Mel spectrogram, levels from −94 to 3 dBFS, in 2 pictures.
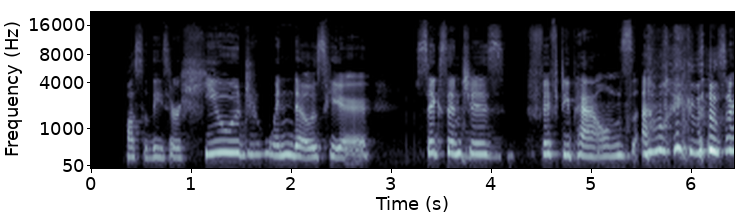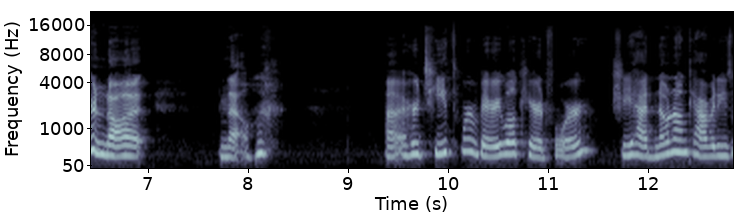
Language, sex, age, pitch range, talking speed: English, female, 10-29, 215-280 Hz, 135 wpm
